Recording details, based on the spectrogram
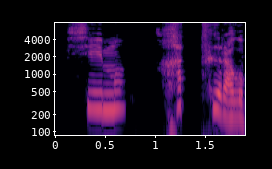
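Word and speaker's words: שמחת: 심하에 심하트라고 발음을 해요. 심하트라고 발음을 하면은 우리말대로 하면은 의 기쁨이라는 의미가 돼요. 그래서 심하트 토라 하면은 토라의 기쁨 이런 의미 되죠. 그래서 약간의 발음상의 변화가 있게 됩니다.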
